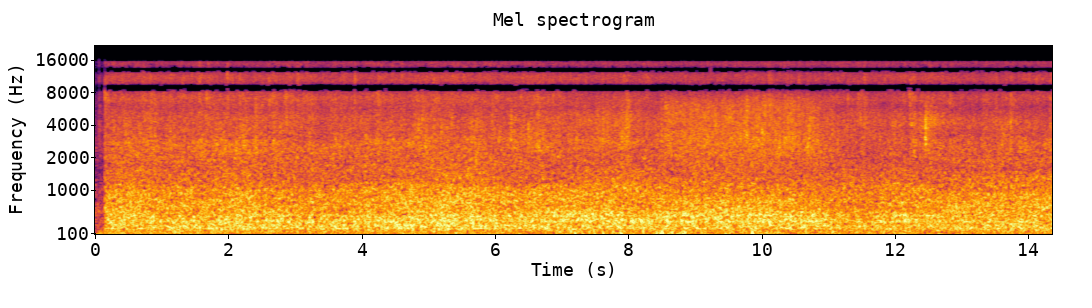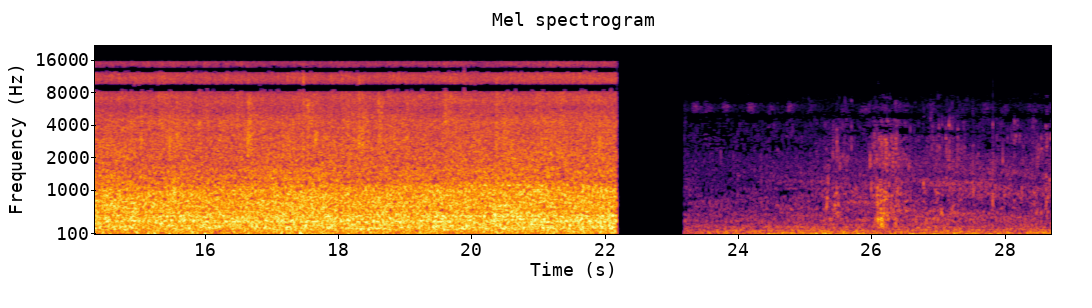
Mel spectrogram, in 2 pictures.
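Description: Heavy rain pouring down in a dense, steady hiss of water. About 22 seconds in it cuts off abruptly, and after a second of silence a much quieter hiss with a few faint knocks follows.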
